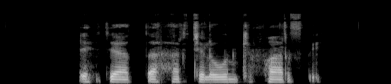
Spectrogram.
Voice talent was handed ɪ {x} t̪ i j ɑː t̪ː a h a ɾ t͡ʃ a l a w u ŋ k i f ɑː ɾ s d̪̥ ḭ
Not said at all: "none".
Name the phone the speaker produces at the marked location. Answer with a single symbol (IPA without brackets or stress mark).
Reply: h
